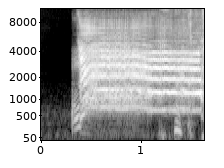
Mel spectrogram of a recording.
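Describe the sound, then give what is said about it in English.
A voice imitates a creature's scream: one sudden, loud, shrill harmonic shriek held for over a second, with no other talking. “What language is he screaming in?”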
